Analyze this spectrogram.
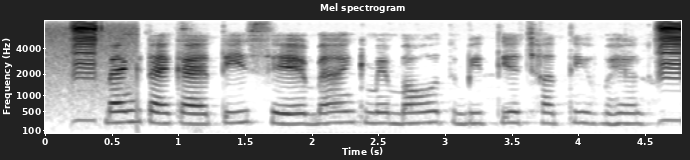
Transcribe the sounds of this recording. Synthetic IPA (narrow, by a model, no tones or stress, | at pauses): bɛ̃ːŋkʈakajt̪isebɛ̃ːŋkmẽbəɦʊt̪bit̪jət͡ʃʰaːt̪iɦbʱeːl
